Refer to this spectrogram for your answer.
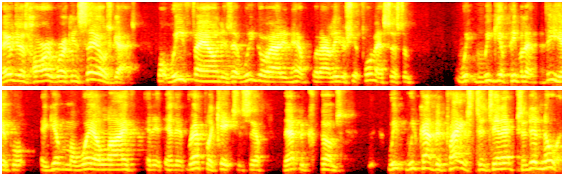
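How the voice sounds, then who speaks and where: A man talks at a high pitch and a fairly quick pace. His pitch variation is ordinary. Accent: Southern US. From US South. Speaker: company CEO and interviewer. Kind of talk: interview. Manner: repetitive, stammering.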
